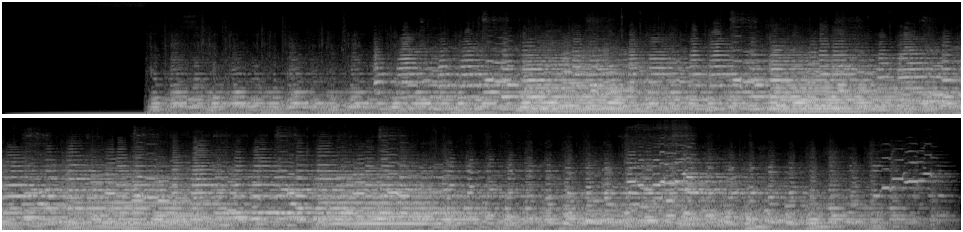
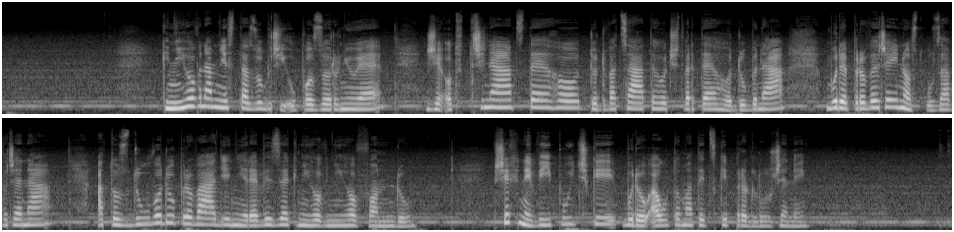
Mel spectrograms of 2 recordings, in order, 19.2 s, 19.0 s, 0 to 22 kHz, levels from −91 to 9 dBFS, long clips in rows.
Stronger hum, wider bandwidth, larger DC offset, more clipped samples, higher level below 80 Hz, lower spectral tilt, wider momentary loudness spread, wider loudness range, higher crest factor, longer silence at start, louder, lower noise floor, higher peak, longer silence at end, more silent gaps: neither; second, 9 kHz vs 14 kHz; first, 0.6% vs under 0.1%; neither; first, -38 dBFS vs -54 dBFS; first, -7.5 dB/octave vs -5.5 dB/octave; second, 11 LU vs 22 LU; first, 7 LU vs 4 LU; about the same, 16 dB vs 20 dB; about the same, 0.05 s vs 0 s; about the same, -20 LUFS vs -20 LUFS; first, -65 dBFS vs -39 dBFS; second, -4 dBFS vs 0 dBFS; about the same, 0 s vs 0 s; neither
